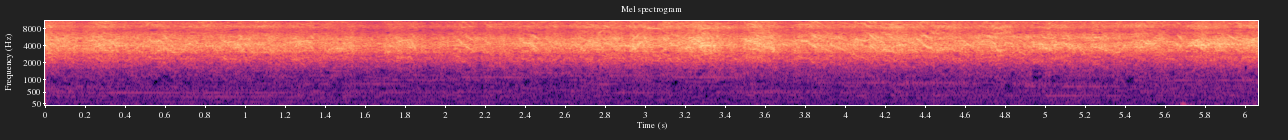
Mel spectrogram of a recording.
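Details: Very early morning chorus of hundreds of parrots making loud noise, heard as an unbroken mass of shrill squawks and squeals layered over one another, with a few sharper calls standing out near the end.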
